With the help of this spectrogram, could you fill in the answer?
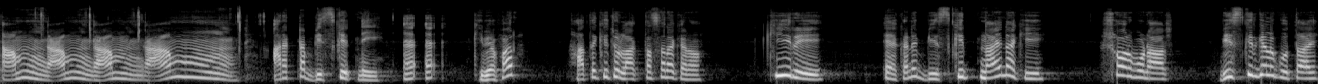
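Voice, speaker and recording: Using a put-on character voice, a female-sounding speaker talks at a moderate pace with a high pitch. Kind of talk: comic overacting. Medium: fan dub. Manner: excitable, exclamatory.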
